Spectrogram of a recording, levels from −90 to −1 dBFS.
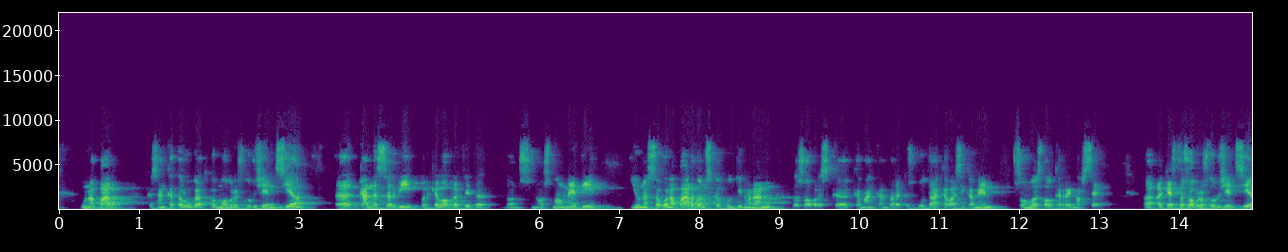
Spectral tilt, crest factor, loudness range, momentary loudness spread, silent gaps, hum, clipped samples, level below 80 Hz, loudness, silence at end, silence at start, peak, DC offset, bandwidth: -4 dB/octave; 20 dB; 4 LU; 12 LU; none; none; under 0.1%; -70 dBFS; -24 LUFS; 0 s; 0.3 s; -4 dBFS; under 0.1%; 8.4 kHz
